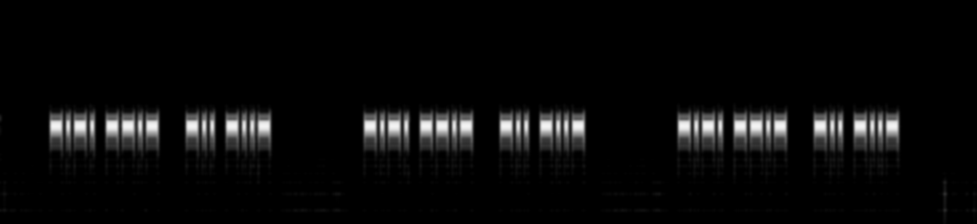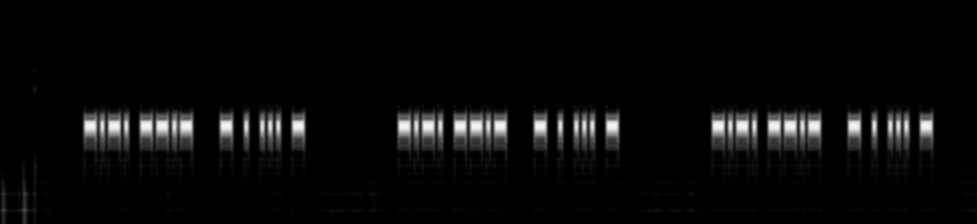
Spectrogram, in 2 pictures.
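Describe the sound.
Morse code tones sending the calls CQDX and CQTest, three times each: a steady mid-pitched beep keyed in quick dots and dashes, forming six short bursts split into two sets of three by a longer pause, with no voices.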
